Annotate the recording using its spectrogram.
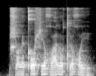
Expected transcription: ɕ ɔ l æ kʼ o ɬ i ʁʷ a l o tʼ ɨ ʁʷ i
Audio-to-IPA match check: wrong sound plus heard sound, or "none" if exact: æ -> ɛ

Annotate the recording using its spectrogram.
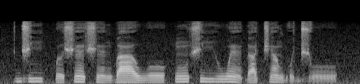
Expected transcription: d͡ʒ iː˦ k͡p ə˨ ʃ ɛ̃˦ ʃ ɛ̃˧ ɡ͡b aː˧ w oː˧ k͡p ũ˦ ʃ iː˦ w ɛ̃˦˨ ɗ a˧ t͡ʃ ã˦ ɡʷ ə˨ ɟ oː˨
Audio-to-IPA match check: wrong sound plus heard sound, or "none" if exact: ɟ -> d͡ʒ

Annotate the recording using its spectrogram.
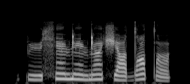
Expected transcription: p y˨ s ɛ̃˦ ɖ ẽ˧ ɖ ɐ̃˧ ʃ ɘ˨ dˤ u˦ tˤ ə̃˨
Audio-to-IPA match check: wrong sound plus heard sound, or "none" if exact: ɘ˨ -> e˨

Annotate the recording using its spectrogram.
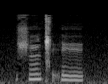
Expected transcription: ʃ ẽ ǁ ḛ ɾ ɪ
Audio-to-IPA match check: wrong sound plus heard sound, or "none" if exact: none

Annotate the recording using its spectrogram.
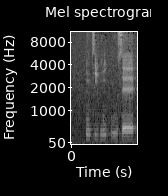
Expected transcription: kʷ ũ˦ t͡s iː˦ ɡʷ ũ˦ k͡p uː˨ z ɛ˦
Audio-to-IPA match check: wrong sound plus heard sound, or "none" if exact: none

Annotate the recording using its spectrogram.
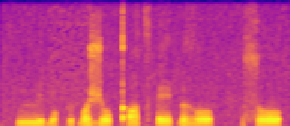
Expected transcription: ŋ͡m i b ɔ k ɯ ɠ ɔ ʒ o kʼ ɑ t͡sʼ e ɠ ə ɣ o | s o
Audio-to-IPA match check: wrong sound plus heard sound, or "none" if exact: none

